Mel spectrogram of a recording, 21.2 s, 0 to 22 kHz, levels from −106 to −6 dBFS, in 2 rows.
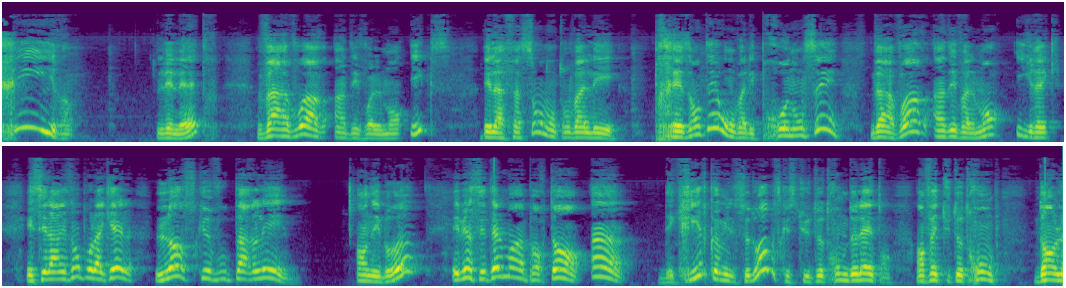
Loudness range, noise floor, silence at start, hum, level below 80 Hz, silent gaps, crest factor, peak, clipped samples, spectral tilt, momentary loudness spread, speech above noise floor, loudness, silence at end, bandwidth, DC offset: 3 LU; -73 dBFS; 0 s; none; -68 dBFS; none; 20 dB; -2 dBFS; under 0.1%; -4 dB/octave; 10 LU; 53 dB; -21 LUFS; 0 s; 15.5 kHz; under 0.1%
